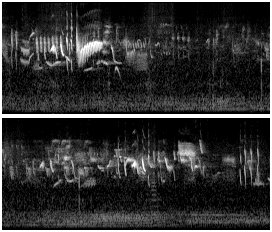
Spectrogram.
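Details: Two bursts of common linnet song: high, jumbled twittering with quick chirps and a brief buzzy trill, separated by a quieter stretch of soft scattered notes over low background noise.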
